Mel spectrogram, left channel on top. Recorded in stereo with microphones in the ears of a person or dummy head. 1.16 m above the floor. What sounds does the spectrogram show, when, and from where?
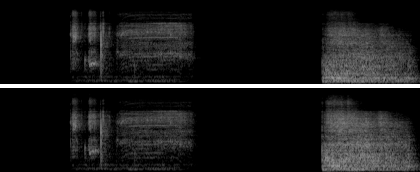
0.7 s a camera shutter: 5° left (ahead or behind), 0.6 m
3.2 s a gunshot: 55° right (ahead or behind), 1.8 m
